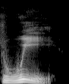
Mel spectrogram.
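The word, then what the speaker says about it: Ooui: I did look up the Wii web framework from Frank Krueger, and it is pronounced Wii.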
